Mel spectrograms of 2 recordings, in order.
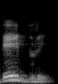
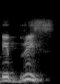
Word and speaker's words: debris: এখানে এই ওয়ার্ডটা দেখেন, ডেব্রি, এটা একটা ঝামেলা আছে, এটা উচ্চারণ হচ্ছে ডেব্রি, ডেব্রি, নট ডেব্রিস।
